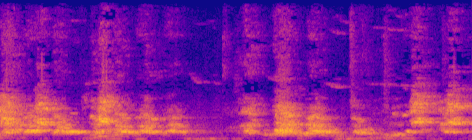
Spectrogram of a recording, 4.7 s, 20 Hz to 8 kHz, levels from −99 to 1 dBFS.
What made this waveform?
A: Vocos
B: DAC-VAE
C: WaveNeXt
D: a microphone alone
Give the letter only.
D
